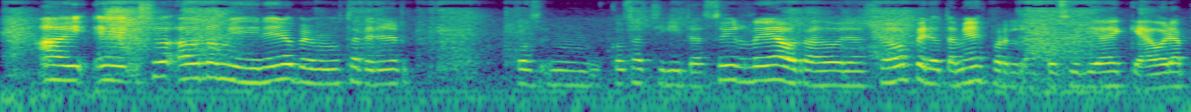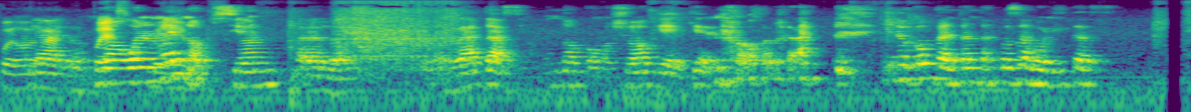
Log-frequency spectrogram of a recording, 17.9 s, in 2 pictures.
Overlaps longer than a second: present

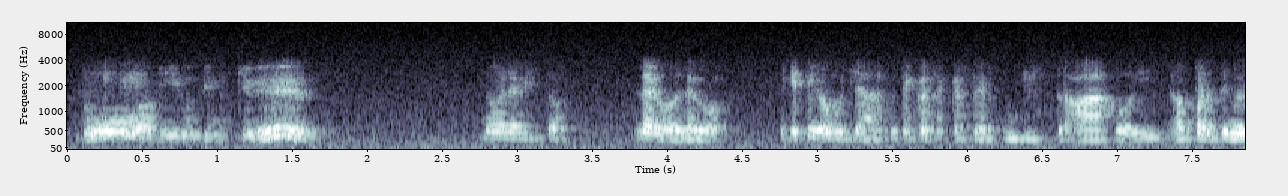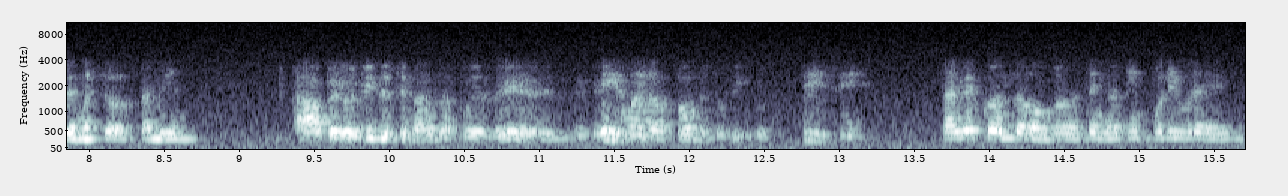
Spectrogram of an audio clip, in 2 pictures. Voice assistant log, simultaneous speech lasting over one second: none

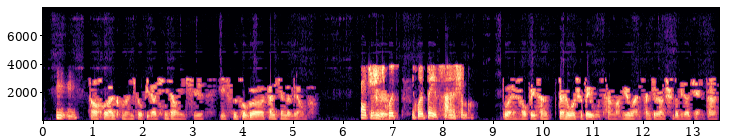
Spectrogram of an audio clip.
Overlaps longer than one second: none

